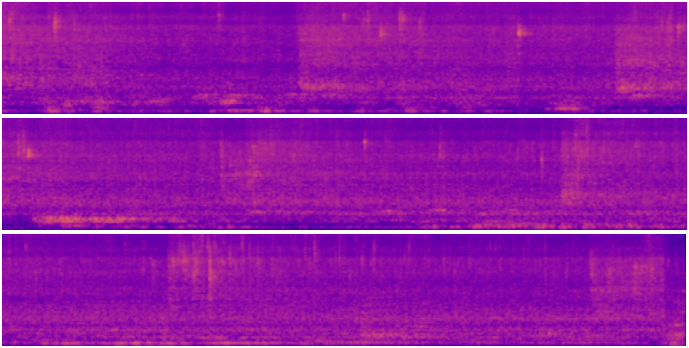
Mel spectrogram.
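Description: Small lentil fritters (bora) sizzle in hot oil, a steady soft frying hiss with bubbling swells throughout, fairly quiet and close.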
